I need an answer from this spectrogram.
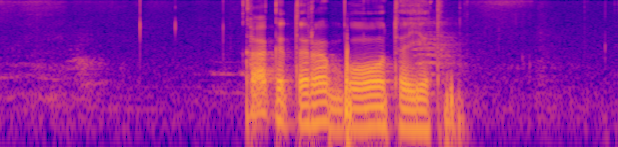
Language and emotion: Russian, sad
